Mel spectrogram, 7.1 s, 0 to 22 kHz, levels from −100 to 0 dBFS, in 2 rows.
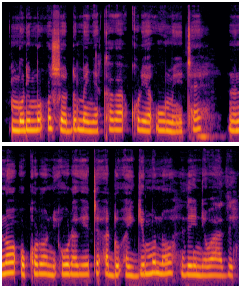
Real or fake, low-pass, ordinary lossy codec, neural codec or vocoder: real; 19.8 kHz; Opus, 64 kbps; none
